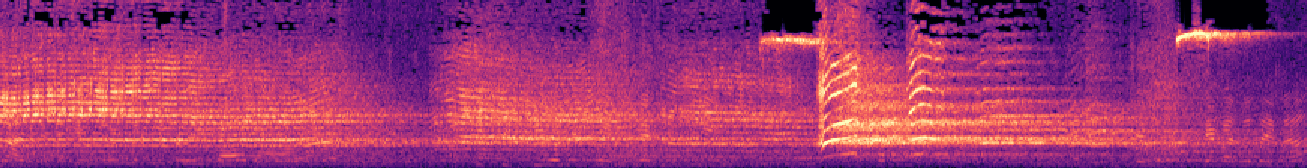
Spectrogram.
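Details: Young belugas at Port of Nagoya Public Aquarium during a pool transfer and play session give sustained bright whistles, then a sharp upward sweep, some sudden high squeaks and a thin very high tone, in a reverberant space.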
